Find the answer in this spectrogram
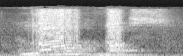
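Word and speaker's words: لوغوس (λόγος): يعني انت عندك كلمه مثلا، الكلمه دي بتتنطق لوغوس، لوغوس، تمام؟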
